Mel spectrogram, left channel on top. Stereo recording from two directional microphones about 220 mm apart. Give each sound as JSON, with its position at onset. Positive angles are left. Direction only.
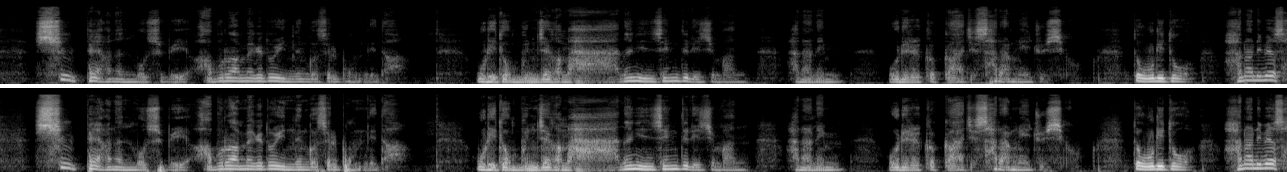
{"t": 0.2, "sound": "speech", "side_deg": -20}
